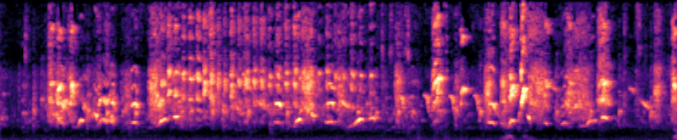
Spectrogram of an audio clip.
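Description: Lovebirds and budgerigars chirp and tweet continuously in a dense, busy chorus, with brief wing flutters mixed in, steady and fairly loud throughout.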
